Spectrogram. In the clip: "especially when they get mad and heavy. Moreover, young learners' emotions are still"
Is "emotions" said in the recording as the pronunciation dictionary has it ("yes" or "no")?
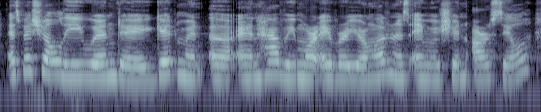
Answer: no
